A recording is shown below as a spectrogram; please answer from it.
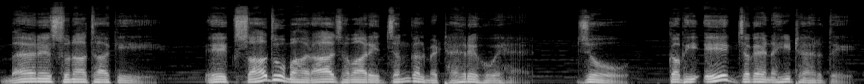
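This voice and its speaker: Man playing a grave, husky, slow-spoken king. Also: fairly low pitch, a little mellow, exaggerated voice. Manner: grave, halting, respectful. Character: worried, solemn king burdened by a demon's threat. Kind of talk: animated moral-story acting.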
